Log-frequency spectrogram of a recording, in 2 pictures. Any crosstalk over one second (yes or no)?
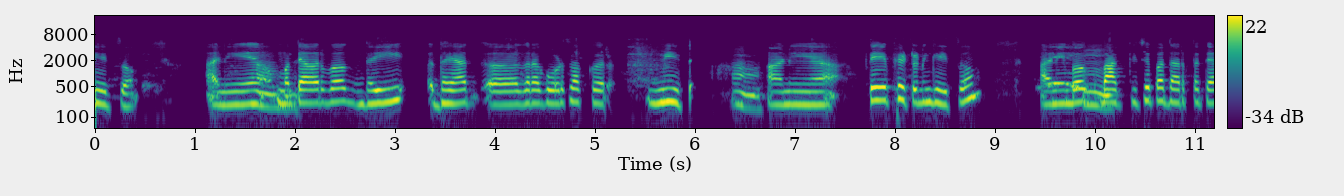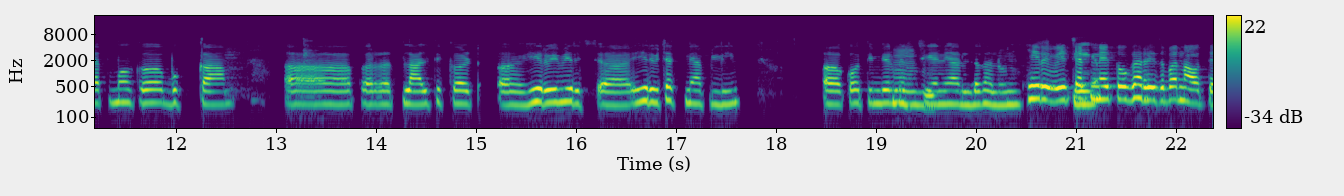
no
